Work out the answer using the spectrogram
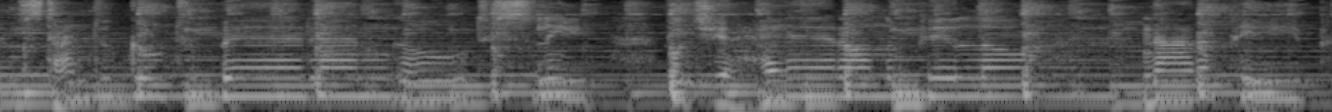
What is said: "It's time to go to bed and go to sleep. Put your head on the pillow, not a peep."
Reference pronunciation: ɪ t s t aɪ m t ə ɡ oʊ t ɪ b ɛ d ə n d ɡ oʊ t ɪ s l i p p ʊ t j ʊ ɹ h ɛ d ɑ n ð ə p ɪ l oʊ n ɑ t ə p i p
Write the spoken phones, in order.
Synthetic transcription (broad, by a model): s t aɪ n t ə ɡ oʊ t ɪ b ɛ d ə n ɡ oʊ t ɪ s l i p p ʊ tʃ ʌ ɹ h ɛ d n ð ə p ɪ l oʊ n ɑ t ə p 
